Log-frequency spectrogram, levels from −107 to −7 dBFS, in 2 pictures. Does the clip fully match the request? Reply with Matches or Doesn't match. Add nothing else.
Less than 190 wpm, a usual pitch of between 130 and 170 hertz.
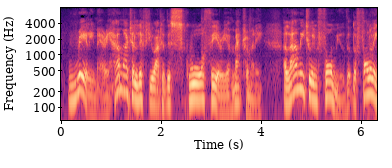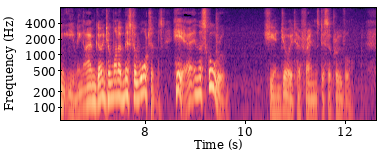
Doesn't match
